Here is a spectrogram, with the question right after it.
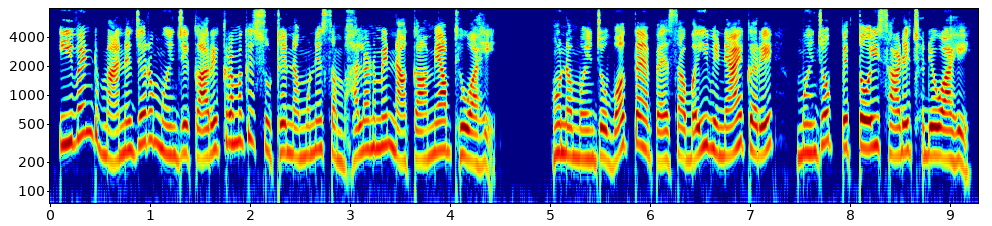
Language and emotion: Sindhi, angry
